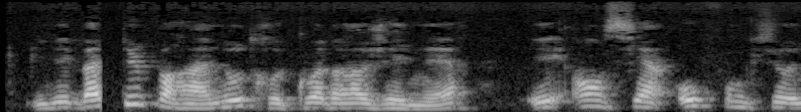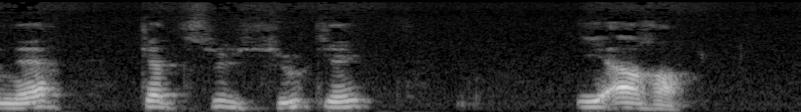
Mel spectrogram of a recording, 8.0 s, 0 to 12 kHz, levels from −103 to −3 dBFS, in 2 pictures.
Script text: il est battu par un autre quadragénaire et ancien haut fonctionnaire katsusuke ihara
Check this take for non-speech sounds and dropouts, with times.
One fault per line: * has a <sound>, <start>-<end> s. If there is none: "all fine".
* has a dropout, 0.5-0.6 s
